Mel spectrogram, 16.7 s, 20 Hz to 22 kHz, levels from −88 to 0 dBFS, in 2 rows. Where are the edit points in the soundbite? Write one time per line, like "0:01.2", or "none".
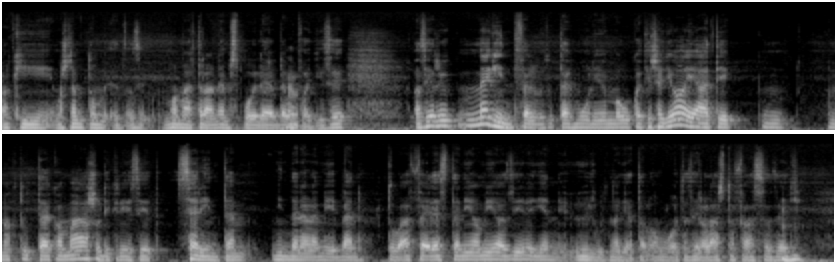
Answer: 0:03.0
0:04.1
